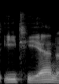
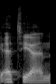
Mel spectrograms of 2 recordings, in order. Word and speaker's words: Etienne: people pronounce it Travis ETN. I'm like I'm sure St. Etienne is the town in France like Etienne is is the correct pronunciation.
